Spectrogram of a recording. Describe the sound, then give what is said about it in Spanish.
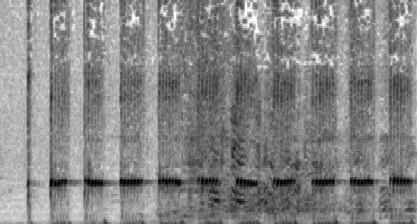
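A cricket chirps inside a bedroom at two in the morning, giving many short, evenly spaced, high-pitched chirps in a steady rhythm. The chirps are loud and heard alone, with no talk. “Dos de la mañana tenés ese grillo dentro de tu habitación, te quiere matar.”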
